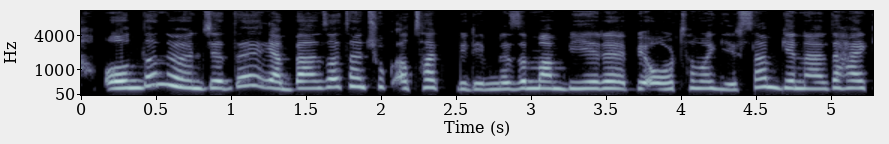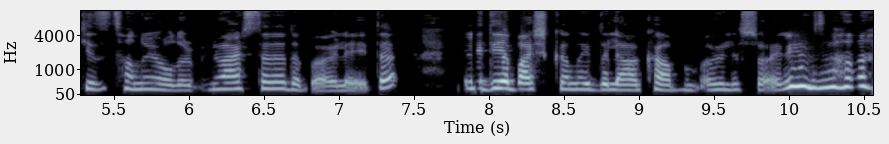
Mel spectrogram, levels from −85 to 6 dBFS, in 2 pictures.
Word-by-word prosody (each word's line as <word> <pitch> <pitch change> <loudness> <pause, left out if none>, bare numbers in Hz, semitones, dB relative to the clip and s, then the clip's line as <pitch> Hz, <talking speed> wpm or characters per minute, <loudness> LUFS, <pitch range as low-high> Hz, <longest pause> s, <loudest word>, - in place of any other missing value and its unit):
Ondan 290 - +4
önce 285 -3 +2
de, 360 - -2 0.2
ya 265 - +3
ben 275 0 +2
zaten 325 +2 +1
çok 315 -3 -6
atak 300 +2 -1
biriyim, 235 0 -5
ne 245 - -1
zaman 270 -1 +1
bir 260 - -3
yere, 265 -1 0
bir 250 - 0
ortama 255 +3 -1
girsem 270 +7 -2
genelde 270 0 -1
herkesi 275 -3 -3
tanıyor 240 -4 -5
olurum. 200 -1 -7
Üniversitede 255 +1 -2
de - - -2
böyleydi. 285 - -2 0.5
"Belediye 270 0 +4
başkanı"ydı 235 -2 0
lakabım, 205 -1 -2
öyle 220 -1 -5
söyleyeyim 345 - +6
sana. 320 +3 +5
265 Hz, 165 wpm, -22 LUFS, 235-285 Hz, 0.5 s, söyleyeyim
